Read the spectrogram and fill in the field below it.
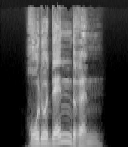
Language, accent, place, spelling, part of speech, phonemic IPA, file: German, Germany, Berlin, Rhododendren, noun, /ro.doˈdɛn.drən/, De-Rhododendren.ogg
- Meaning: plural of Rhododendron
